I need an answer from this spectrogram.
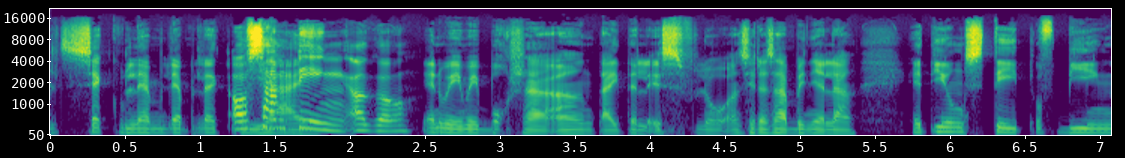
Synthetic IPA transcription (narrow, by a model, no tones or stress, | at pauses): lsɛklɛmlɛplɐʔosãmt̪ɪŋɐɡoʔɛnɪwejmɐjbʊkʃaʔɐŋt̪ajt̪ɛlɪ̰sfloʔɐ̰ŋsɪnaːs̬aːbɪɲalɐŋ | ʔɛt̪ojʊŋst̪ejt̪ɔfbiːɪŋn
